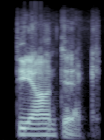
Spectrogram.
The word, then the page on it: deontic: American English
